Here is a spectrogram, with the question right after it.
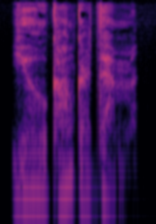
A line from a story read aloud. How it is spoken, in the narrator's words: Ruin whispered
